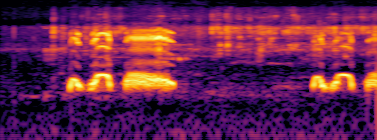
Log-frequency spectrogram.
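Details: Spotted dove of the northwest Vietnam type gives a warbling two-note coo into a long held note, then starts another phrase. Higher chirping sounds and a steady hiss run underneath.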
